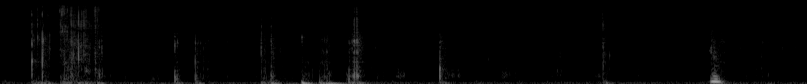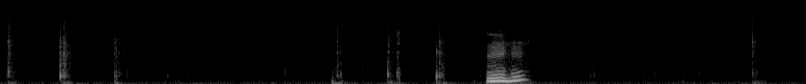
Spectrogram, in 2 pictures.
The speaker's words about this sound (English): Okay. These are good. I don't want to want people to hear my chewing.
